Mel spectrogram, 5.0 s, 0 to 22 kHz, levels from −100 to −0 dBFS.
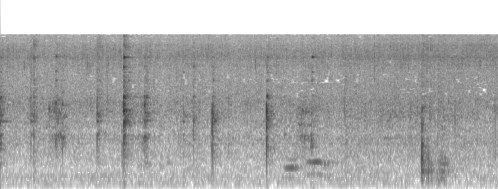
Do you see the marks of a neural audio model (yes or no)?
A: no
